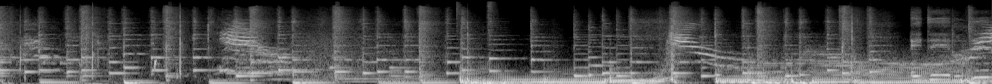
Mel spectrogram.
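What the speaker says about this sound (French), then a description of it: "Le chat miaula bruyamment puis attaqua une fois de plus." A cartoon cat meows, rising and falling in pitch, woven into loud, busy instrumental music of a festive children's nursery rhyme that plays throughout.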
